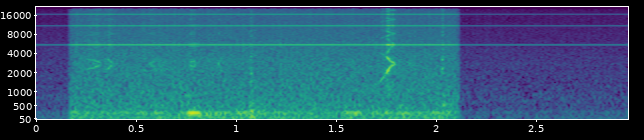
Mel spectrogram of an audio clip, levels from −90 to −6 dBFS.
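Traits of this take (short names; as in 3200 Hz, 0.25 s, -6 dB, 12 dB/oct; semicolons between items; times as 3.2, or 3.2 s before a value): a buzz of ramps at a fixed pitch in blocks of 8 samples; Opus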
